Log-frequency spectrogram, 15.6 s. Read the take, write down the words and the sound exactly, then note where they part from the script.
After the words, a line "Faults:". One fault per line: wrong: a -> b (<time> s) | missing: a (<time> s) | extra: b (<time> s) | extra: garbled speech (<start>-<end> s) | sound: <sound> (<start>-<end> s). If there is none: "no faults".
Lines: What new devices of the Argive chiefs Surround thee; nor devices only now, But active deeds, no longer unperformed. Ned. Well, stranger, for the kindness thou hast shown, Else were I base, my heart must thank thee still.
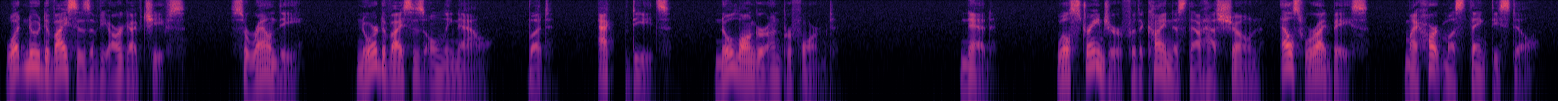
What new devices of the Argive chiefs Surround thee; nor devices only now, But active deeds, no longer unperformed. Ned. Well, stranger, for the kindness thou hast shown, Else were I base, my heart must thank thee still.
Faults:
sound: dropout (6.1-6.3 s)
